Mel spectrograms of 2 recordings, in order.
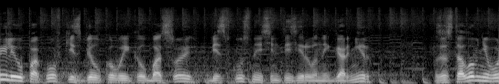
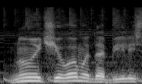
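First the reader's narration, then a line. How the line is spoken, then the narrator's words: Tired question. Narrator (Russian): устало спросила Жен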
